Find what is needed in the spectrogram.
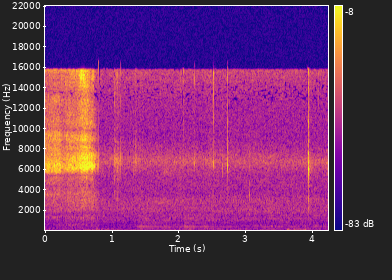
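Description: Faint handling noise from a plastic Beyblade Burst top being pressed and turned in the fingers: a short rustling hiss lasting about a second at the start.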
